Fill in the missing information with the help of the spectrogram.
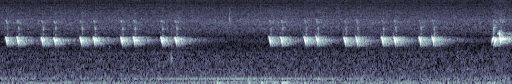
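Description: Northern Mockingbird repeating one bright, chirpy phrase in quick pairs, about three notes a second, with a brief pause before it resumes.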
